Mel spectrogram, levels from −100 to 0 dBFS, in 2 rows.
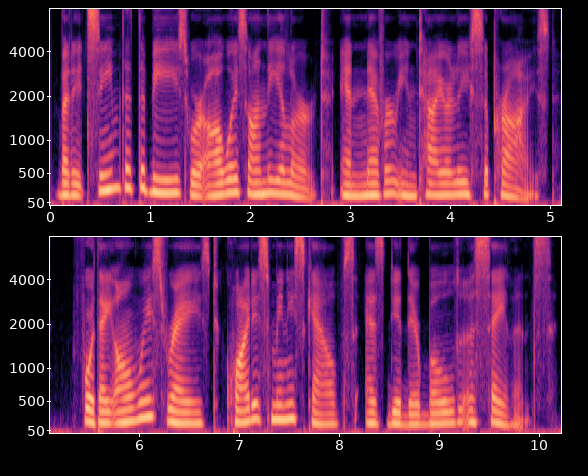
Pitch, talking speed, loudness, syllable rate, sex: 180 Hz, 165 wpm, -18 LUFS, 4.6 syllables/s, female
